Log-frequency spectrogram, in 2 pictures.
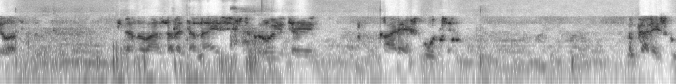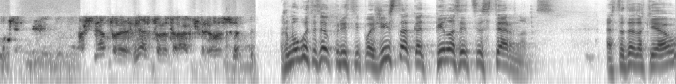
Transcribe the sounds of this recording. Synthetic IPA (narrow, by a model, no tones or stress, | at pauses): ʋɔt̪ | mʲɛnʊʋɑːsɐɾɐt̪ʲɛnɐɪsɪʃt̪ʲɪkɾuːjʊt̪ɐɪ | kɑːɾʲɛɪʃkuːkʲɪ | kɑːɾʲɛɪʃkuːkʲɪɐʃnʲæt̪oɾʲnʲɛːst̪oɾʲɪt̪ɾɑkt̪oɾʲɪlɐsʲɪ | ʒmoːɡʊst̪ʲiɛsʲoːk̚pʲɾʲɪsʲɪpɐʒʲiːst̪ɐkɐt̪̚pʲiːlˠɐsʲɪt͡sʲɪsʲt̪ʲɛɾno̰mʲɪs | ɛst̪ɐt̪ɛt̪oːkʲiɛ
